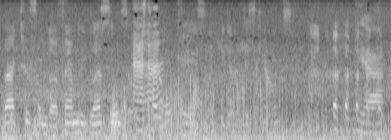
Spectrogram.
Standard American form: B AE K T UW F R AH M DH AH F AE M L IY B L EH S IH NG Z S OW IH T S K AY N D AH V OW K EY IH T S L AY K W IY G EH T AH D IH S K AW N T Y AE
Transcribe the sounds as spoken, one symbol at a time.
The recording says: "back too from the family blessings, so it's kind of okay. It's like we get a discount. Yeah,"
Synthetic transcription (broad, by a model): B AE K T UW F R AH M DH AH F AE M L IY B L EH S IH NG Z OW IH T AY D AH B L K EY IH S L AY K W IY G EH T AH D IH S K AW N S Y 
